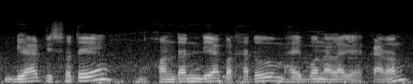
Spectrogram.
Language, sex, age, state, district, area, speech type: Assamese, male, 45-60, Assam, Golaghat, rural, spontaneous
